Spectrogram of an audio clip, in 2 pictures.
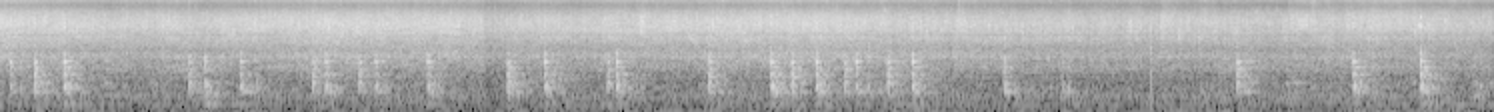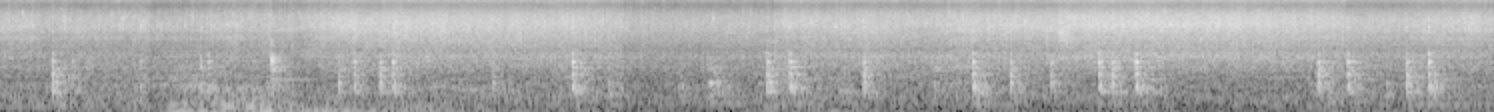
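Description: Tomato, onion and ginger-garlic masala sizzling in oil in a steel pan, a slotted spatula scraping and tapping the pan in short irregular strokes as it is stirred. It is the bhunai stage, frying the tomatoes down into the masala.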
